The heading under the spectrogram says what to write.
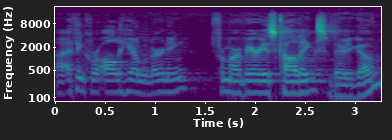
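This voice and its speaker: A Californian accent with fairly even intonation. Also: man. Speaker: conference speaker, PhD candidate. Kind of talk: conference talk. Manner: hesitant, with fillers.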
